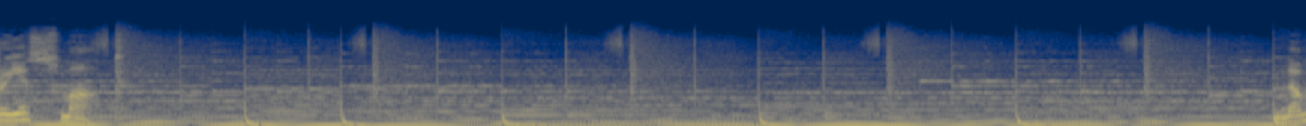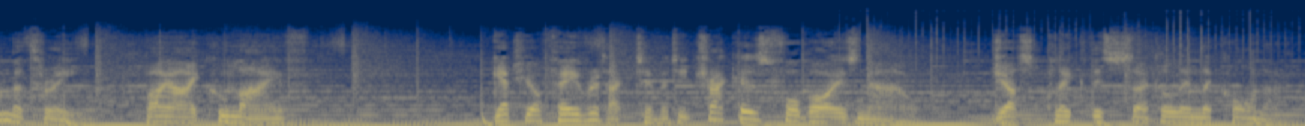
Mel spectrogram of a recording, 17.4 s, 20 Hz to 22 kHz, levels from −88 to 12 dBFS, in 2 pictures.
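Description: From about 14.30 s to the end at 17.41 s, you get a filter restarted on every block. The filter is dropping its memory at each block boundary and starting again from silence, so every block opens with a little transient. Those repeat at roughly 21.5 Hz, which fits a 2048-sample block. You hear it as a low, regular ticking buzz under the sound, getting stronger and weaker as the level moves.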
